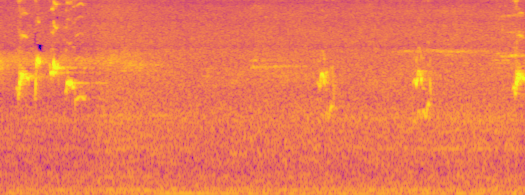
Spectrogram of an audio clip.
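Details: Red-whiskered bulbul kept in Saigon, Vietnam, hand-raised from the white-cheeked juvenile stage: a quick cluster of three clear chirps, then a few scattered softer notes against a low background rumble.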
